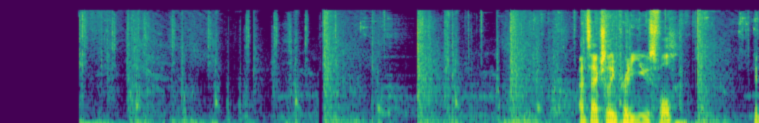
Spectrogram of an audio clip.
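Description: Rapid blaster shots crackle in quick bursts.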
